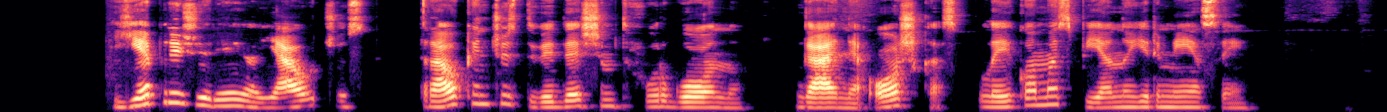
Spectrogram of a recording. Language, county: Lithuanian, Vilnius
